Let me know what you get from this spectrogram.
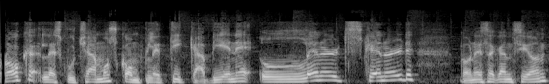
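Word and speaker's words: Lynyrd Skynyrd: En 1973, Leonard Skinner, que es un nombre muy jodido de pronunciar, a mí la verdad me da dificultad, le puso ese nombre a ese álbum. Se pronuncia Leonard Skinner.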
